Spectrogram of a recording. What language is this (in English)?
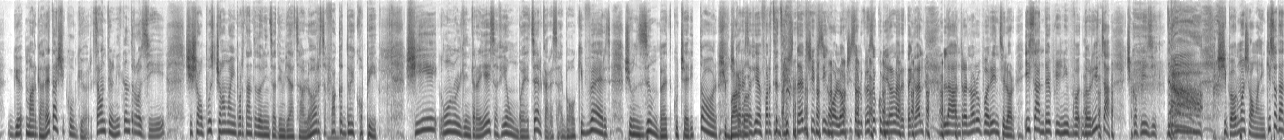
Romanian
